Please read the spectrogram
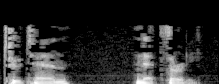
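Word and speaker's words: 2/10 net 30: Glass, there's a term, if you have an account with a company, it's read like this, the number 2 slash the number 10 space the letter N slash 30. And it's pronounced 210 net 30.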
